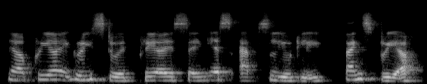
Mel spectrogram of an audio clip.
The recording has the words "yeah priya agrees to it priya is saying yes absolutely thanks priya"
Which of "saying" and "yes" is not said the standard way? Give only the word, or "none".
none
